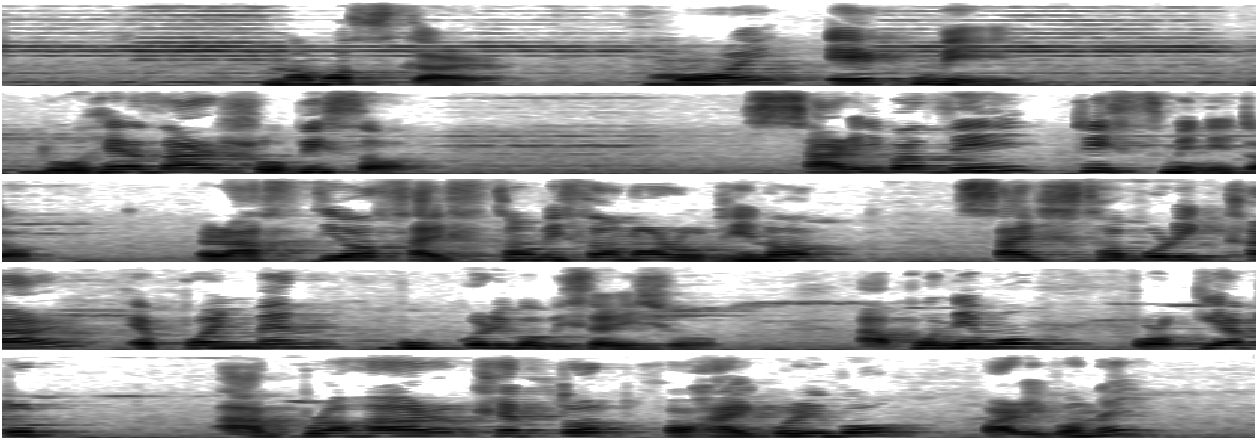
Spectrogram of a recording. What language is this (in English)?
Assamese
